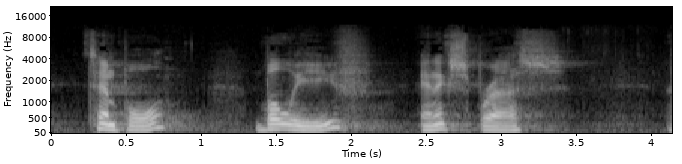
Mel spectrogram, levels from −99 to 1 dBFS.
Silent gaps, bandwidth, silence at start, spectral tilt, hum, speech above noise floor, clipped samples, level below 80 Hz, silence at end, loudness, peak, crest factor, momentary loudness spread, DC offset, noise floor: none; 10 kHz; 0.25 s; -7.5 dB/octave; none; 36 dB; under 0.1%; -64 dBFS; 0 s; -27 LUFS; -10 dBFS; 18 dB; 17 LU; under 0.1%; -62 dBFS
